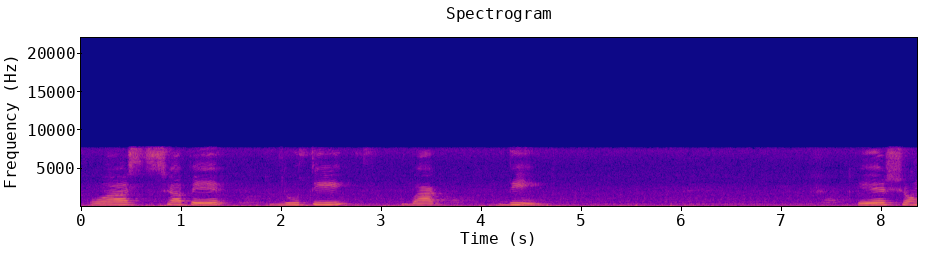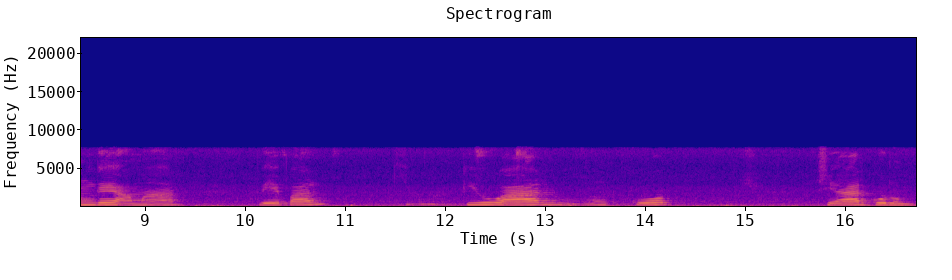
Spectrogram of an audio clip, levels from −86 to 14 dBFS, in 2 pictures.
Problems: none marked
